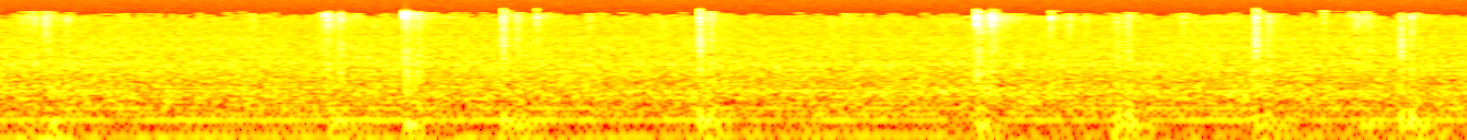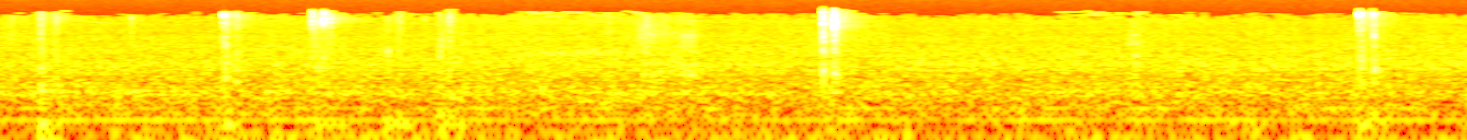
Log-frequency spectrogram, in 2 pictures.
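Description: Computer keyboard typing: scattered, irregular key clicks, with a faint steady low hum underneath.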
